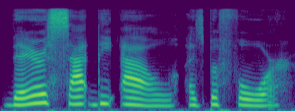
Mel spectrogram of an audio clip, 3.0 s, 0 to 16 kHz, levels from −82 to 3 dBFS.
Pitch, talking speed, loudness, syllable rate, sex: 215 Hz, 120 wpm, -16 LUFS, 3.3 syllables/s, female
